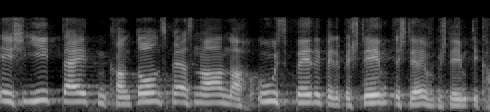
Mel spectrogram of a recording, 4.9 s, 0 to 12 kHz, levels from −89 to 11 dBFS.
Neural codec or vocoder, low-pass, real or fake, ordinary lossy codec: codec, 16 kHz, 6 kbps, DAC; 7.2 kHz; fake; AAC, 64 kbps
